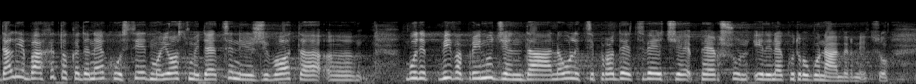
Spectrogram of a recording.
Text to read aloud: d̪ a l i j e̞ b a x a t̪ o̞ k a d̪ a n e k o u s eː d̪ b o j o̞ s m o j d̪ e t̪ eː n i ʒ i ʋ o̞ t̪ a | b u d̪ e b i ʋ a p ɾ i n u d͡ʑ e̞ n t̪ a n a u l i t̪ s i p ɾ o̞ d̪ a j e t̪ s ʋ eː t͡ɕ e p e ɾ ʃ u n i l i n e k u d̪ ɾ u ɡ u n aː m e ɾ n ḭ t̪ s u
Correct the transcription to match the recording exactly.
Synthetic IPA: d̪ a l i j e̞ b a x a t̪ o̞ k a d̪ a n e k o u s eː d̪ m o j o̞ s m o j d̪ e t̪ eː n i ʒ i ʋ o̞ t̪ a | b u d̪ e b i ʋ a p ɾ i n u d͡ʑ e̞ n d̪ a n a u l i t̪ s i p ɾ o̞ d̪ a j e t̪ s ʋ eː t͡ɕ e p e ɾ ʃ u n i l i n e k u d̪ ɾ u ɡ u n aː m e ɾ n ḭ t̪ s u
